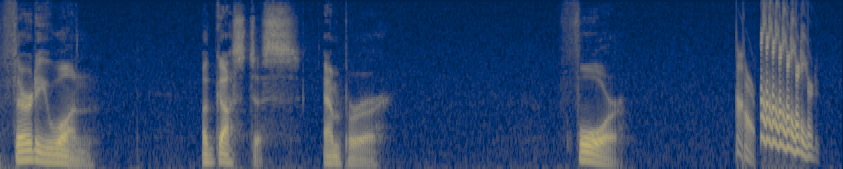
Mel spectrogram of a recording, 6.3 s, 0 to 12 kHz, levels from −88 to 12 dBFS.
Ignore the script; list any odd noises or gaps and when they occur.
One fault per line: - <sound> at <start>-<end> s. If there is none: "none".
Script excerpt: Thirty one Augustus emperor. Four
- chirp at 5.5-6.2 s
